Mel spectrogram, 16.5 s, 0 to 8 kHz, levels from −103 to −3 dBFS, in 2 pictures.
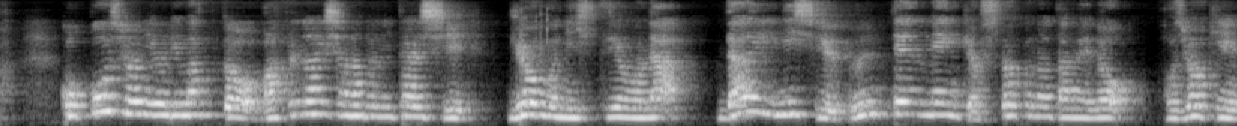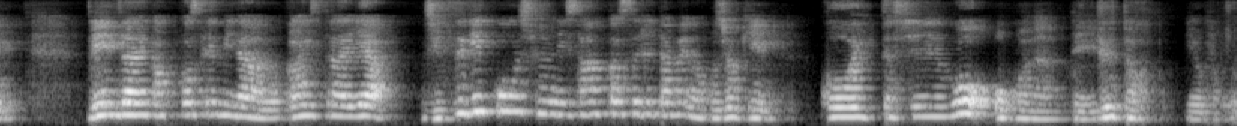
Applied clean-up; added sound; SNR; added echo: neural mask model DeepFilterNet 3.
